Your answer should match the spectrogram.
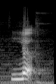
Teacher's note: ल आपण जेव्हा उच्चार करतो तेव्हा ते आपल्या दातांना स्पर्श करतं, त्यामुळे दंत.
